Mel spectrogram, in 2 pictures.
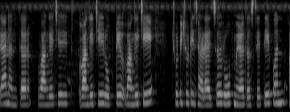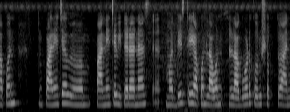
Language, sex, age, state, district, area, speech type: Marathi, female, 30-45, Maharashtra, Wardha, rural, spontaneous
